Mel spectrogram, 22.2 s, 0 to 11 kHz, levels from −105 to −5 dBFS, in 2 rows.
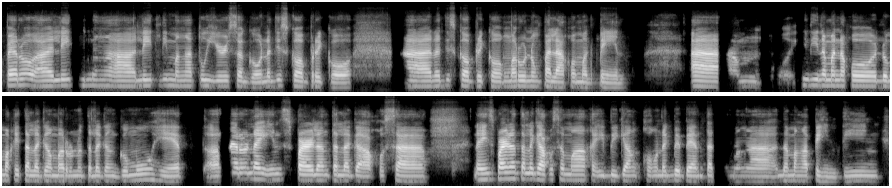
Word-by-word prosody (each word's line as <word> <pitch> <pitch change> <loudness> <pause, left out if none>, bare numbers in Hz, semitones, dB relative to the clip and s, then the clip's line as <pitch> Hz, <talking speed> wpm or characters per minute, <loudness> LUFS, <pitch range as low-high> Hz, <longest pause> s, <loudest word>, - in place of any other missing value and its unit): pero, 180 0 +1
ah, 155 +1 +3
lately, 175 +1 -5
mga, 165 -3 -1
lately, 170 +1 -5
mga 160 -2 -4
2 170 - -5
years 155 0 -3
ago, 135 -2 -4
nadiskobre 150 -1 -3
ko, 125 0 -2 0.6
ah, 150 -1 +5
nadiskobre 160 0 -4
kong 145 -1 -4
marunong 150 0 -3
pala 140 -2 +3
akong 140 0 -8
mag-paint. 120 -1 -5 0.8
Ah, 150 -2 +7 0.2
um, 145 -1 -17 0.3
oy, - - -19 0.2
hindi 180 0 -8
naman 170 -1 +1
ako 160 -1 0
lumaki 155 +1 -3
talagang 145 -1 -1
marunong 140 0 -3
talagang 140 -1 -4
gumuhit. 145 -2 -4 0.2
Ah, 135 - -1
pero 190 0 +4
nai-inspire 170 -3 +5
lang 155 0 +2
talaga 145 -3 +1
ako 145 - -13
sa, 135 -1 +3 0.6
na-inspire 180 +2 +6
lang 195 - -4
talaga 180 -3 +3
ako 165 - -10
sa 175 - -6
mga 155 -1 +1
kaibigan 140 0 -4
kong 145 0 -7
nagbebenta't 140 -1 -2
ng - - -36 0.2
mga, 135 -1 -3 0.3
na 145 - -3
mga 140 -1 -3
painting. 135 +2 -8
150 Hz, 135 wpm, -24 LUFS, 140-165 Hz, 0.8 s, Ah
